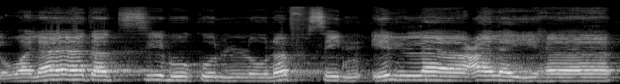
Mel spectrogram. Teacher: یہاں پر تنوین کے بعد حمزہ ہے، حروف یومن میں سے، تو تنوین میں اظہار حقیقی ہوگا، اسے جلد پڑھنا ہے · ولا میں الف مدہ ہے، ایک الف کے برابر کھینچیں گے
